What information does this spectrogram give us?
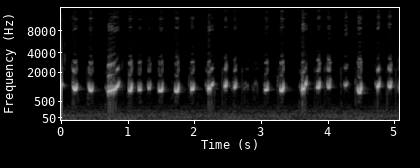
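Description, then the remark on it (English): A mouth call imitates turkey yelps: a long series of short, light, mid-pitched notes in quick, slightly uneven rhythm, with a couple of harsher, louder bursts and no talking. “Otherwise, with the mouth call. Really light yelps.”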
